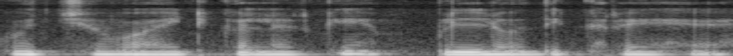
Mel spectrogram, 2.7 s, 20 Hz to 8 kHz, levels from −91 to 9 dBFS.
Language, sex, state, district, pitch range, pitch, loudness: Hindi, male, Himachal Pradesh, Shimla, 130-140 Hz, 130 Hz, -13 LUFS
